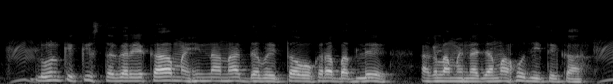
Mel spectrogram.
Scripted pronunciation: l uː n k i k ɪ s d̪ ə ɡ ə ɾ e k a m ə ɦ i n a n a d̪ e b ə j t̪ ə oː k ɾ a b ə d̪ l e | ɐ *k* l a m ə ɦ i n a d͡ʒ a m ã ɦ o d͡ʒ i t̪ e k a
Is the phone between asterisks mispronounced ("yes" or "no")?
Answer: yes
